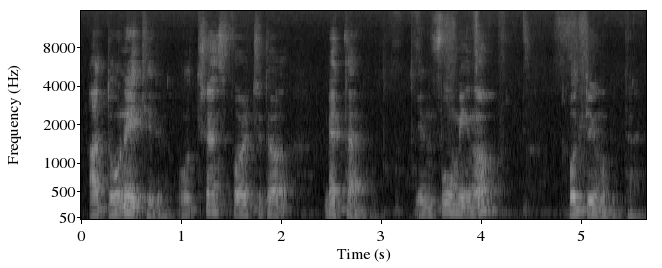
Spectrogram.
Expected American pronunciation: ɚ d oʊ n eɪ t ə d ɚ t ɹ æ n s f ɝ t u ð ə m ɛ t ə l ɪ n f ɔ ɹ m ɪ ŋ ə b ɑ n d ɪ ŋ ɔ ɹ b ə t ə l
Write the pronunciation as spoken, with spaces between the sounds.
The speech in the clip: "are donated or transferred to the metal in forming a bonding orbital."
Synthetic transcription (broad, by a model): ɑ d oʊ n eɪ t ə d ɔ t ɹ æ n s p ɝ t u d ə m ɛ t ə l ɪ n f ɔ m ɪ ŋ ə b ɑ d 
